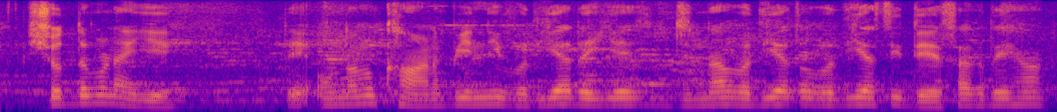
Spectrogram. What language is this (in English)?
Punjabi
